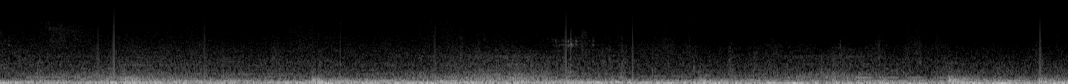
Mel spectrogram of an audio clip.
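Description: A deep wind rumbles and howls steadily.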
